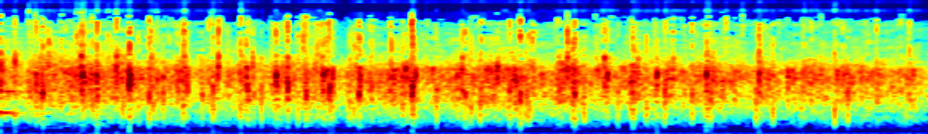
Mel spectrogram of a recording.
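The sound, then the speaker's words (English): An audience applauds the drummer at a live jazz concert. The dense, steady clapping holds at an even level for the whole seven seconds. “Again, how about a hand for Mr. Jason Marcellus on the drum?”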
